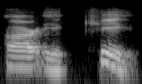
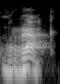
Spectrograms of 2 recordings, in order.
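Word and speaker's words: רך: And the root word from which tender is derived is transliterated to R-A-K, and it is pronounced rak, rak.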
